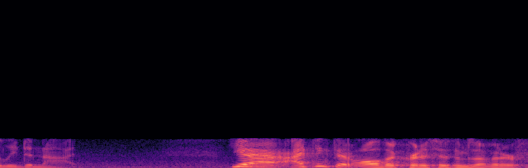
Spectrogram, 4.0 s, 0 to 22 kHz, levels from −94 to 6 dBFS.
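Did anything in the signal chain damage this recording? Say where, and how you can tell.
Yes, at the network stage, as packet loss with the last packet repeated. Between "I think that" and "all the", from 2.62 to 2.64 s, one 20 ms stretch of speech is replayed instead of new audio, leaving a small blip. Unlike a dropout, nothing goes silent, and it is a single packet, not a buzzing run. The G.711 telephone band, cut off at 4 kHz, can be heard throughout.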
